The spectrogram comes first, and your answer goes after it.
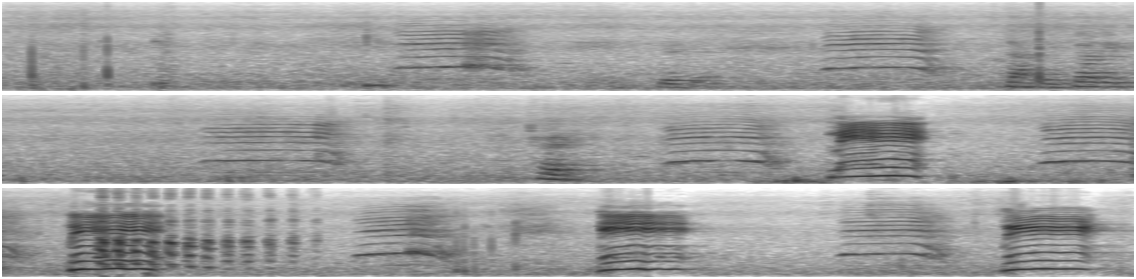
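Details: Goat bleating again and again, about ten wavering, harmonic-rich bleats spaced one to two seconds apart, some louder and quavering, with people talking in the background and a faint steady high whine.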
